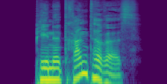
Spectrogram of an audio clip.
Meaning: strong/mixed nominative/accusative neuter singular comparative degree of penetrant
- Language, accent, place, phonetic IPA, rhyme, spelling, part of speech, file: German, Germany, Berlin, [peneˈtʁantəʁəs], -antəʁəs, penetranteres, adjective, De-penetranteres.ogg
